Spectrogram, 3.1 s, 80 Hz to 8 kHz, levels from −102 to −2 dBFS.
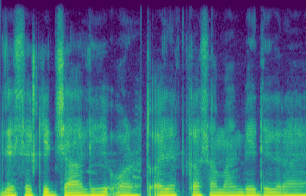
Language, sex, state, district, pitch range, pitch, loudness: Hindi, male, Arunachal Pradesh, Papum Pare, 120-125 Hz, 120 Hz, -13 LUFS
